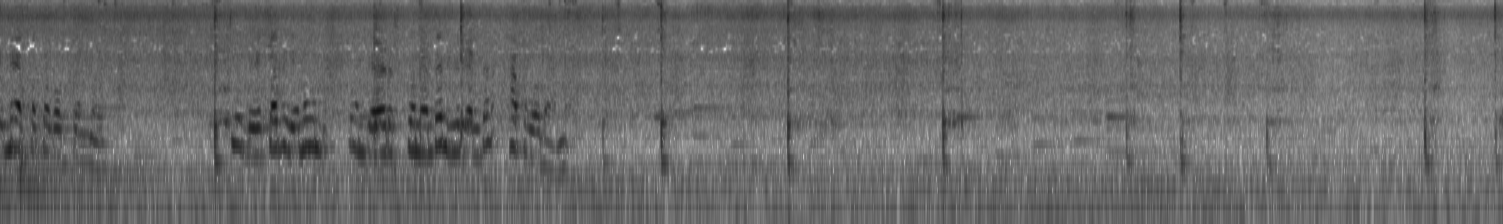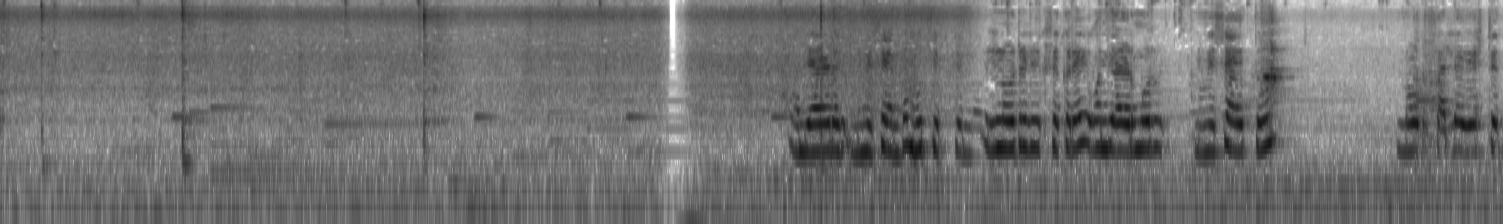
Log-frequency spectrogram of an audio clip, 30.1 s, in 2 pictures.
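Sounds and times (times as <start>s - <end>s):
metal spatula scraping greens: 0.0s - 19.7s, 21.9s - 25.2s
greens sizzling in a pan: 0.0s - 25.2s.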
